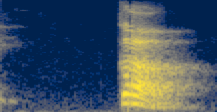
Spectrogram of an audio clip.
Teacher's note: उसी तरह का वेलर साउंड जो कि आपके हलक से निकलता है, जैसे कि क एकदम हलक से निकल रहा है, क मतलब कि बिल्कुल नीचे से नहीं बल्कि ऊपर से व।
